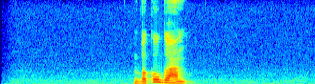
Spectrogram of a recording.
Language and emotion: Russian, neutral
